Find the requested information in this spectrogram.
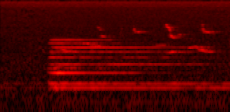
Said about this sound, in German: Ich weiß nicht, ob ihr das hören könnt, aber zum Wort zum Sonntag schlägt hier die Kirchenglocke. Es scheint also sehr wichtig zu sein, was ich hier sage.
